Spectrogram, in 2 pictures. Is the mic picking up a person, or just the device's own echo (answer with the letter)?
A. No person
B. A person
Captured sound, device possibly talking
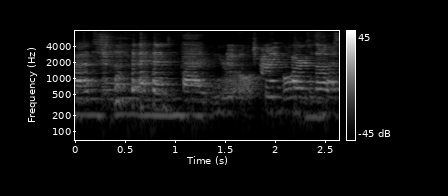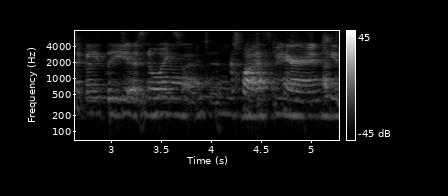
B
